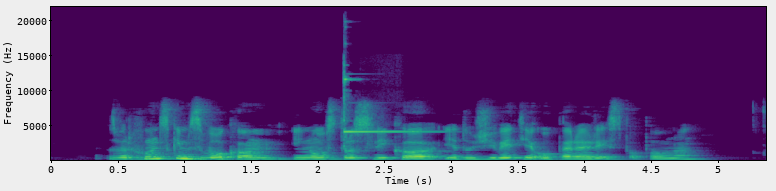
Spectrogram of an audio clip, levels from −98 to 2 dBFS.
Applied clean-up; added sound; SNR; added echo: classical method log-MMSE.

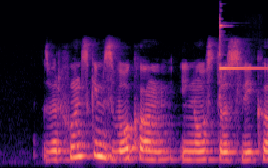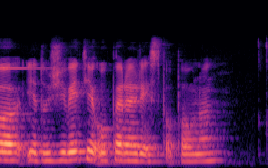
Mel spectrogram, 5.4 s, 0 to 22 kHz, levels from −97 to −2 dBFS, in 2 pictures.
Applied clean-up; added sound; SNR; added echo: none; Bicycle bell; 9 dB; none.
